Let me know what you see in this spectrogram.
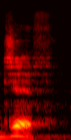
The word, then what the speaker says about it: GIF: What's the right way to say it? – Jif.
